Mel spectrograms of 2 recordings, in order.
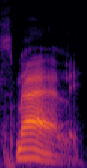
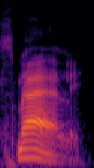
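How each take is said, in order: First: The name is drawn out with a country twang. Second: The name is drawn out with a country twang.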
